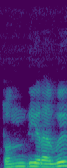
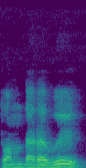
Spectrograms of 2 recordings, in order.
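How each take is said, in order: First: The vowel after 'thon' is 'i'. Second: The vowel after 'thon' is 'a'. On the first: The speaker calls it wrong. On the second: The speaker calls it right.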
